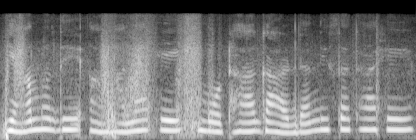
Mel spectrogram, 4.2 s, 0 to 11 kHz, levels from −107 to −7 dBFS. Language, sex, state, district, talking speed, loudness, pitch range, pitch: Marathi, female, Maharashtra, Gondia, 100 wpm, -17 LUFS, 210-255 Hz, 235 Hz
